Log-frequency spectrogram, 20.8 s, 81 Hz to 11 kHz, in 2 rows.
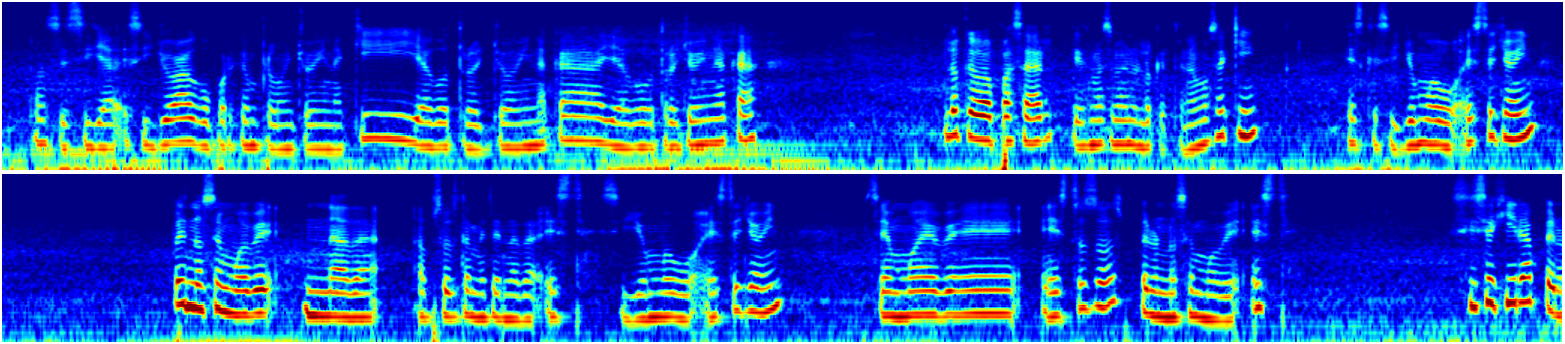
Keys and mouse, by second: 1.2 click, 2.1 click, 3.4 click, 4.4 click, 5.6 drag, 6.0 drag, 6.8 click, 9.0 w, 10.1-11.6 drag, 14.6 click, 15.4-17.2 drag, 19.0 click, 19.6 click.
